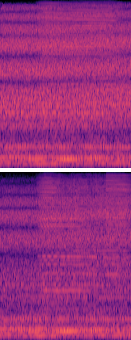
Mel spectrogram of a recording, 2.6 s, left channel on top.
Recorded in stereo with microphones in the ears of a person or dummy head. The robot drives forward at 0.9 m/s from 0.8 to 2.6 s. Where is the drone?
45° left (ahead or behind).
